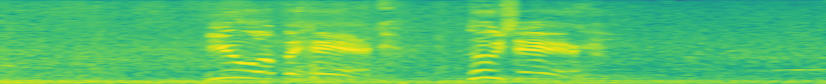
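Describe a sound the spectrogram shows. A man shouts out loudly.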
